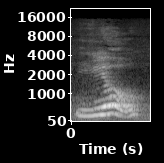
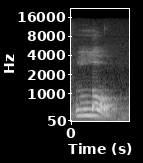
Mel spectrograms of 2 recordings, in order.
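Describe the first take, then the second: First: Lho as lyo, mid-tongue on the roof; palatal LH. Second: Lo with tongue tip on the roof; plain L. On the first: Teacher demonstrates tongue position, palatal lho. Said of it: "middle of my tongue is touching the roof". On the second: Teacher demonstrates tongue position, plain-L lo. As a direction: say lo with a clean l. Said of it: "tip of my tongue is touching the roof". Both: Shown as a demonstration.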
